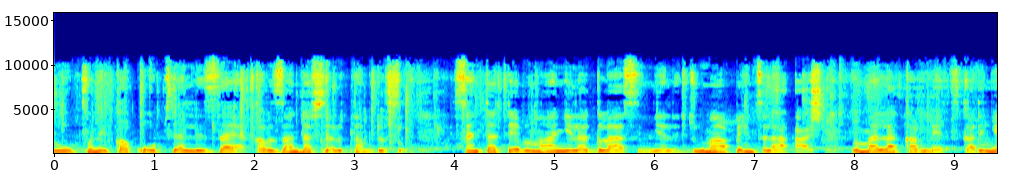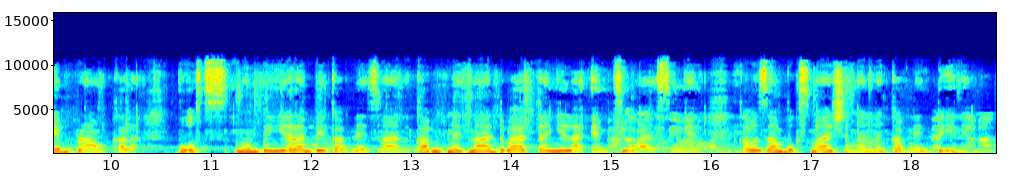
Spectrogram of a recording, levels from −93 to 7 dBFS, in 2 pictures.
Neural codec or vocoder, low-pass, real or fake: none; 10.8 kHz; real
